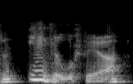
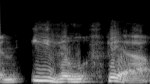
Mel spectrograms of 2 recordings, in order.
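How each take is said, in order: First: The stress falls mainly on the first word. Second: Both words carry equal stress. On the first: A fear of evil things. "would mean a fear of of evil" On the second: A fear that is itself evil. "with equal stress on both would mean adjective noun"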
